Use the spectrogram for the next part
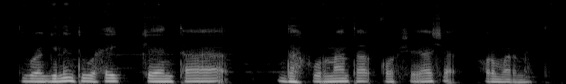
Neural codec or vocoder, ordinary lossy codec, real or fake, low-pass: vocoder, 44.1 kHz, 128 mel bands every 512 samples, BigVGAN v2; none; fake; 19.8 kHz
